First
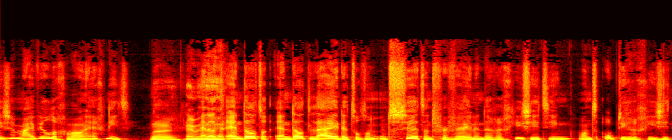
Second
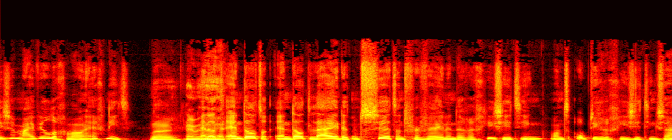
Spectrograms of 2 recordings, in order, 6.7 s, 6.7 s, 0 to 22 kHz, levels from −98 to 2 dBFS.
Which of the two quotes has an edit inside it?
second; 1 cut; at 3.5 s

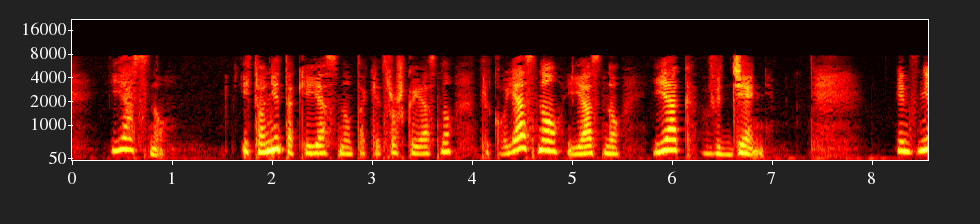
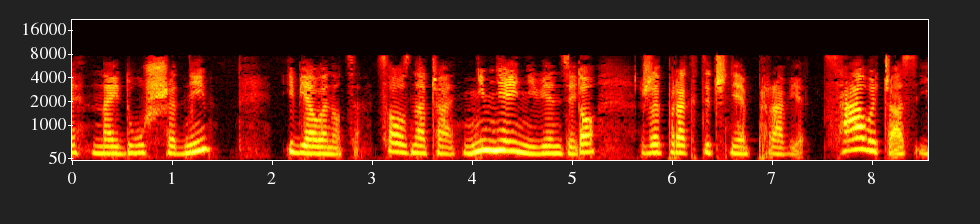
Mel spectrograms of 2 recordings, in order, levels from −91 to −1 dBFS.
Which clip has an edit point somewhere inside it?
second; 2 cuts; at 3.0 s, 5.0 s

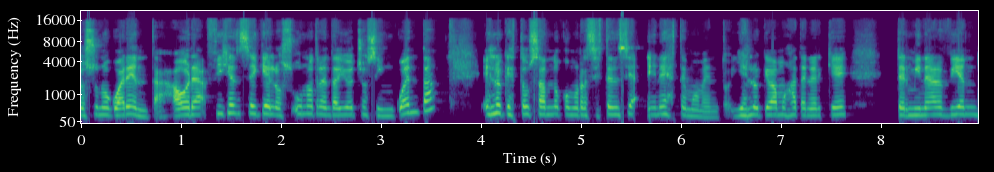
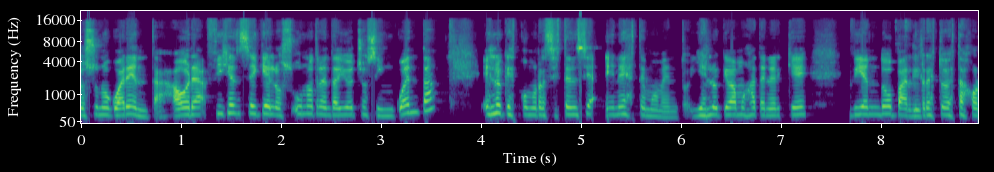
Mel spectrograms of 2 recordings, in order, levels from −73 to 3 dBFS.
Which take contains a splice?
second; 2 cuts; at 4.4 s, 7.7 s

